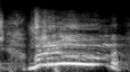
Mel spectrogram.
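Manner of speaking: loud high car roar; engine vroom. Pretend. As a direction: shout it like a revving engine. Daily Star headline as engine noise.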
